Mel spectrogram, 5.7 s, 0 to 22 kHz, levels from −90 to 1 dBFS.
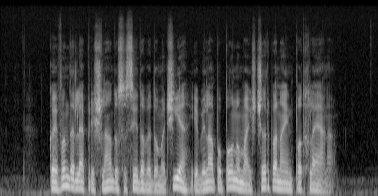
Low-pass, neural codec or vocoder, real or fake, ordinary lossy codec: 19.8 kHz; none; real; none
